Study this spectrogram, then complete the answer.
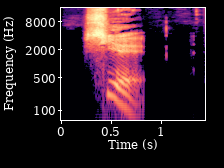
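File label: "xiè", Chinese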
